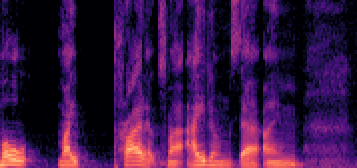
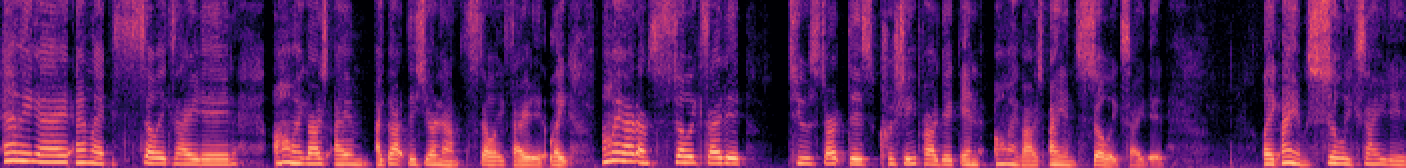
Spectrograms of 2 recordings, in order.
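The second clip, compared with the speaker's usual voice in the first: mock exaggerated gushing excitement, pitched up; 5 semitones higher than usual. Mocking girls who crochet on YouTube, imitating their over-the-top excitement. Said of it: "they're so over the top with it".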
